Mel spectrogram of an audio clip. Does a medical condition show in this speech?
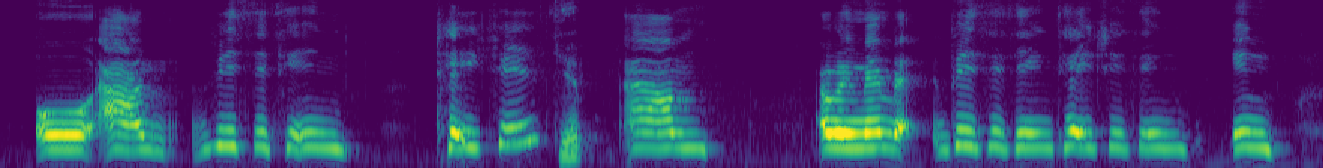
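Yes: disability affecting speech; cerebral palsy from birth, affects body; about 46 years since birth; voice and speech affected, speech therapy from age one.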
